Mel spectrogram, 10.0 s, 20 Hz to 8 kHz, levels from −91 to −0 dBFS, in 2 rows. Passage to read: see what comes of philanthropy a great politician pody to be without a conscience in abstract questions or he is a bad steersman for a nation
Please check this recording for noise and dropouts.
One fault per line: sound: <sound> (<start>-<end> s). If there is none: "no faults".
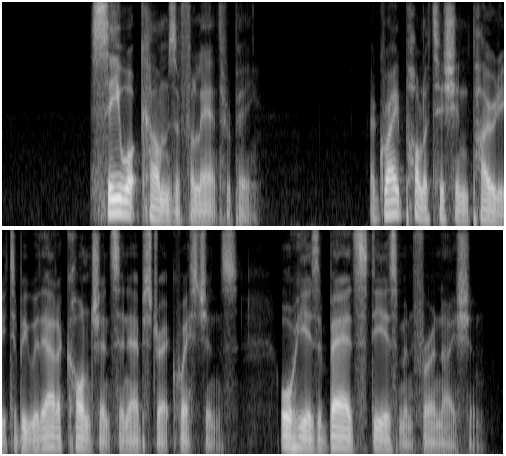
no faults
